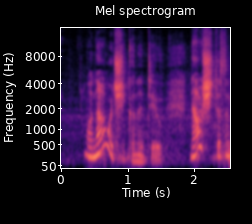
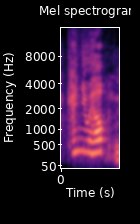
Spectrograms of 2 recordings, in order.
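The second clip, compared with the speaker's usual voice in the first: higher, louder plea for help; pleading little girl; 7 semitones higher, 5 dB louder than usual. Retold or imitated. Girl begging passersby at the door, higher and pleading. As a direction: reach up in a small begging voice.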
